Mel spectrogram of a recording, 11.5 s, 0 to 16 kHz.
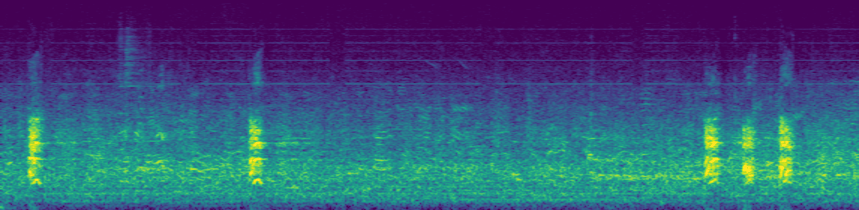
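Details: Dog Ivar vom Falorie during the protection phase of the NIAK 2017 dog sport trial, scoring 93 points as vice champion; five sharp barks, one early, one near 3.5 seconds, then a quick run of three near the end, over steady background noise.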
